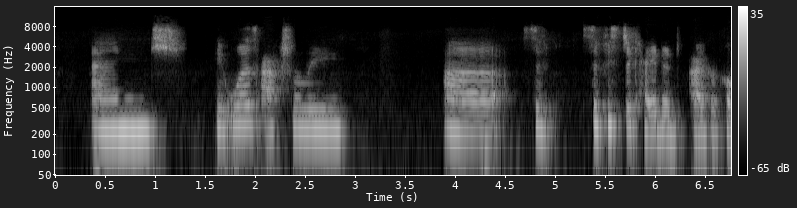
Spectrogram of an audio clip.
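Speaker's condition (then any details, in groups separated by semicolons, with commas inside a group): No condition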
